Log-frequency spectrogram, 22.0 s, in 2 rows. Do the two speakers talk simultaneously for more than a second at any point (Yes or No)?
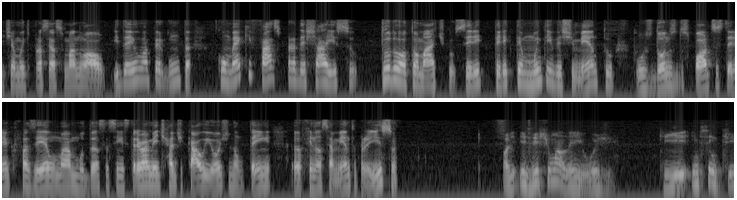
No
